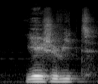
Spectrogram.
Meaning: Jesuit
- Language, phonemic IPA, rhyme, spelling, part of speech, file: Dutch, /ˌjeː.zyˈit/, -it, jezuïet, noun, Nl-jezuïet.ogg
